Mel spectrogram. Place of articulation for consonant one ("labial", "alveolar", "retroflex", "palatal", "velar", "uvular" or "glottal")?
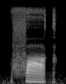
labial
